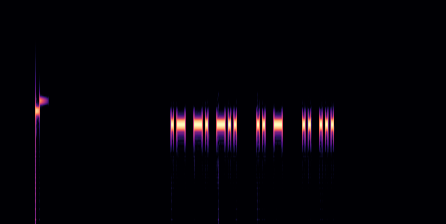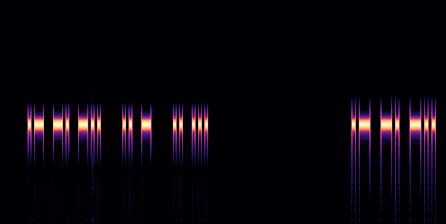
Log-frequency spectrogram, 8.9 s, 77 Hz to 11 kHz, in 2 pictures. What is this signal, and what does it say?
Morse code, heard as a keyed tone, about 35 wpm, 700 Hz. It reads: AND IT IS AND IT IS AND
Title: Speed-Racing - Sets of 3 Words 28wpm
